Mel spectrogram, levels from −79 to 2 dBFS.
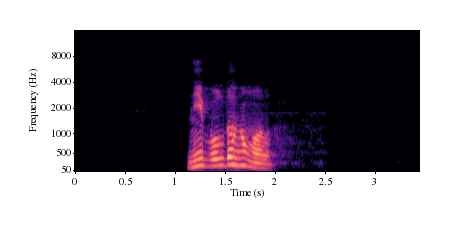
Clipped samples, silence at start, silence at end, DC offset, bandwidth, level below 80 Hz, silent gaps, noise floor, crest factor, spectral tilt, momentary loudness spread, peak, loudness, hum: under 0.1%; 1.1 s; 1.45 s; under 0.1%; 7.2 kHz; -64 dBFS; none; -82 dBFS; 18 dB; -8.5 dB/octave; 14 LU; -4 dBFS; -18 LUFS; none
